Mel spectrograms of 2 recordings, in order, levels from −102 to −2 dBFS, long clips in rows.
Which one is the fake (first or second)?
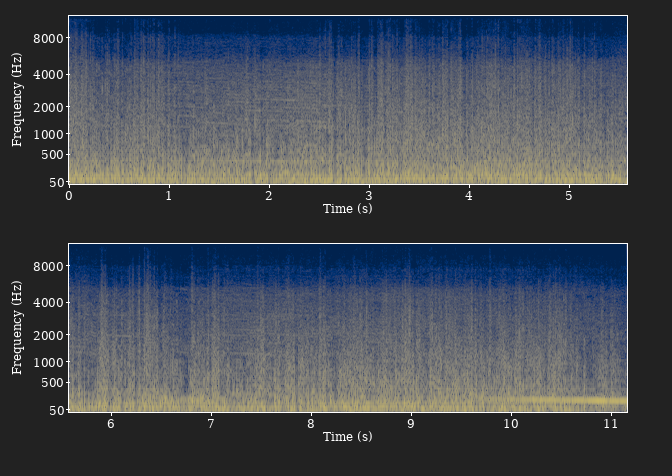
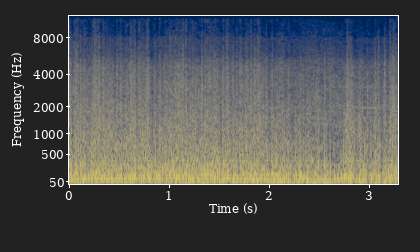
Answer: second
